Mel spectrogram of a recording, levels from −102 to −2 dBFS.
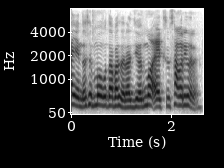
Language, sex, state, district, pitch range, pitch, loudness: Chakma, female, Tripura, Unakoti, 215-265 Hz, 245 Hz, -14 LUFS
